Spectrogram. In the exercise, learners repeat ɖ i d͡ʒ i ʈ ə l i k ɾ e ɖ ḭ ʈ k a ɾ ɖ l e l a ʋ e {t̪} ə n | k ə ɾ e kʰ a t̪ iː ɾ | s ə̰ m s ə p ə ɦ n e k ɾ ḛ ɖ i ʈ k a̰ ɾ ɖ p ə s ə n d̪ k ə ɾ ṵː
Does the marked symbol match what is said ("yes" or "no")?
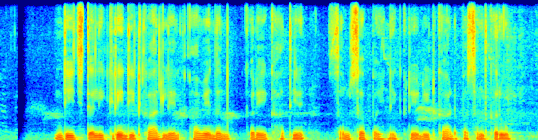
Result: no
